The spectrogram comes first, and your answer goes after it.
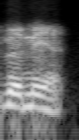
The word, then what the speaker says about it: Vermeer: I don't know how to pronounce the last name, but it's Johans. Is it Vermeer? Yeah. It's Vermeer.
